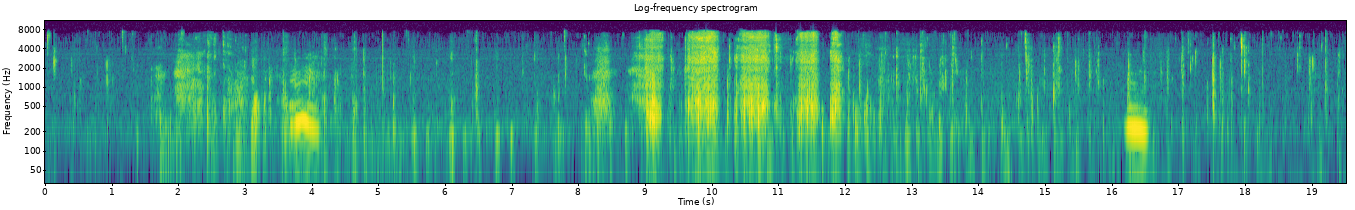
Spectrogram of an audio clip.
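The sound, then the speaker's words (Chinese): Crunchy, wet chewing of crisp cabbage and noodles from a pot, the cabbage added just before the pot came off the heat, with a dense burst of loud crackling bites in the middle and softer chewing around it, plus a couple of brief murmured sounds. “高丽菜，嗯，嗯，我最后要起锅之前才把高丽菜放下去，所以还脆脆的。”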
